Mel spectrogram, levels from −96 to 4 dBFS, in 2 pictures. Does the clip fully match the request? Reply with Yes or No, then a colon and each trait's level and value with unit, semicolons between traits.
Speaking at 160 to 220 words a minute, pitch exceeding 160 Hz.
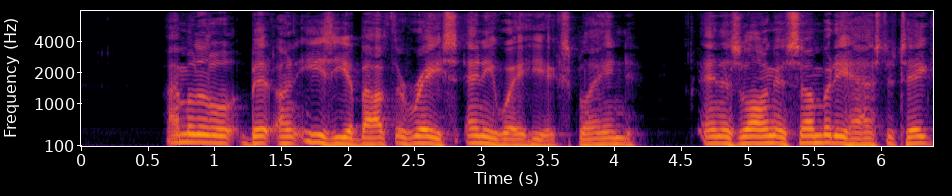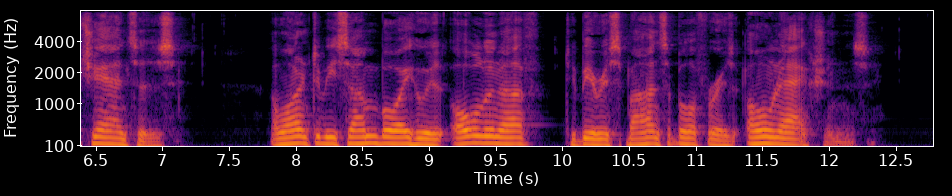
No: average, 180 wpm; low, 135 Hz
